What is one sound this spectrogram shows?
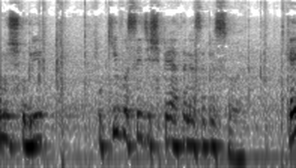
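A deck of cards is shuffled by hand.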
